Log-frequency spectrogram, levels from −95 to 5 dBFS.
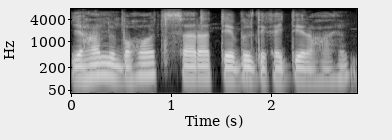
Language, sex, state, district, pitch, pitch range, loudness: Hindi, male, Arunachal Pradesh, Papum Pare, 110 Hz, 100-115 Hz, -18 LUFS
